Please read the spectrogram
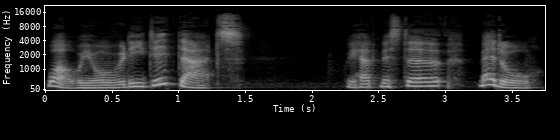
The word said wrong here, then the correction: Mendel: How dare you, Mendel. Mendel. Get his name right.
